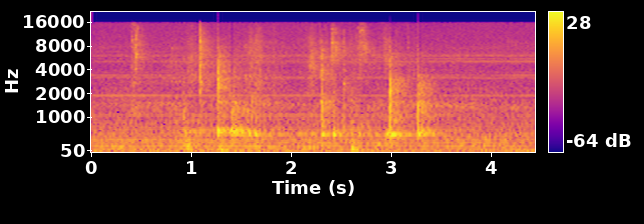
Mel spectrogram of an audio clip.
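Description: Wooden spoon knocking and scraping against a glass pitcher of sangria as fruit slices are pushed down into it, with about six sharp knocks spread through.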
